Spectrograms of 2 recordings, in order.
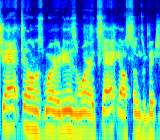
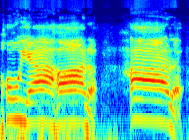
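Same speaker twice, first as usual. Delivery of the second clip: loud, high, drawn-out Midwest accent; 8 semitones higher, 7 dB louder, much slower than usual. Shown as a demonstration. Streamer showing how to get into the accent, exaggerated Midwest. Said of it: "that's how you get into that accent".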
